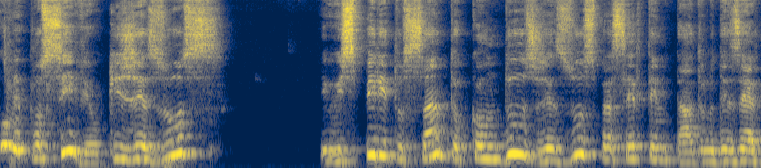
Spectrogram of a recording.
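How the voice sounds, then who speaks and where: Against audible room echo, a man with a dark, mellow tone speaks at a fairly slow pace with lively intonation. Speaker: preacher. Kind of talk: sermon. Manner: halting, with repetitions.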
